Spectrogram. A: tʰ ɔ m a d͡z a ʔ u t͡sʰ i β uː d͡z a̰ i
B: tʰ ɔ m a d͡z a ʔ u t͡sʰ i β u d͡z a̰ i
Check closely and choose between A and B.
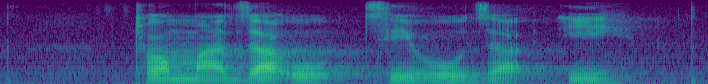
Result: B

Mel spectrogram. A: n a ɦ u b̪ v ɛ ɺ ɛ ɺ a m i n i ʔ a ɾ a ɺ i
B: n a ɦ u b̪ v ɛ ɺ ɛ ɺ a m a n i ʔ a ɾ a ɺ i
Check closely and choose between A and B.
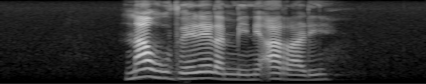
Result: A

